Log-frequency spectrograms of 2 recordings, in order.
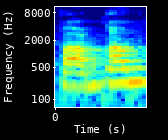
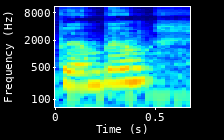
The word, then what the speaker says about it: Bum Bum: boom boom cream when everybody called it bum bum cream but then we all learned it's pronounced boom boom but their first like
